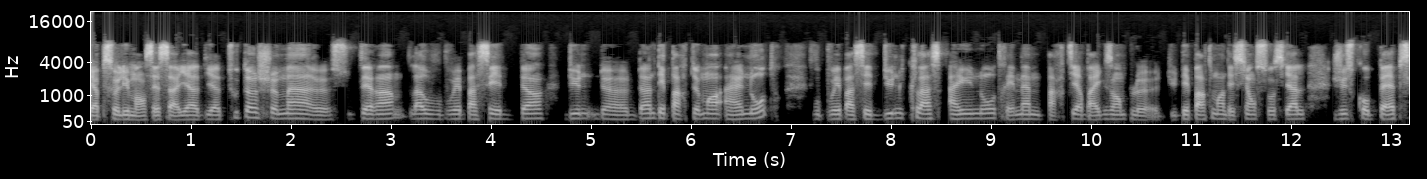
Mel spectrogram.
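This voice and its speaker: A man's voice: medium pitch, fairly even intonation, normal speed, fairly bright tone, dry recording. Earnest man with a Nigerien accent. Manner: earnest, repeats words while searching. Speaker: guest speaker. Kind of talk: conversational advice talk.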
